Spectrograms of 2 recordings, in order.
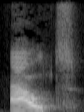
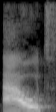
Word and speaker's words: out: Out. Et c'est pas le out, c'est out. Là, c'est pas ou, c'est out.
